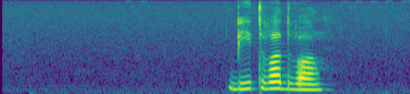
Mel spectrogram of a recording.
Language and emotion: Russian, neutral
